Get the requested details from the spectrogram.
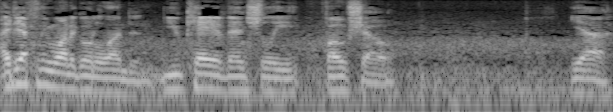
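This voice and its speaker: A man speaks at a moderate pace. Light background noise can be heard. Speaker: livestreamer. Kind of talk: casual vlog chat. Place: car. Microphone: phone near.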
